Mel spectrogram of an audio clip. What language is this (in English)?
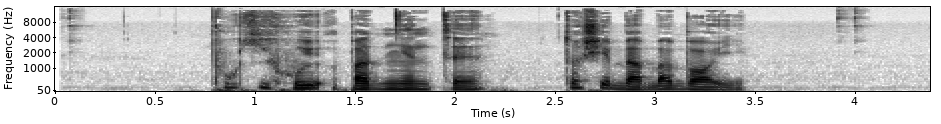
Polish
